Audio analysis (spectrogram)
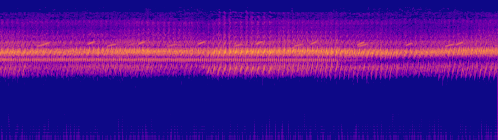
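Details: Frogs chorusing in a backwater: a thick high drone with frequent short rising chirps over it. A loud pulsed trill comes in mid-clip, then fades.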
